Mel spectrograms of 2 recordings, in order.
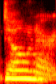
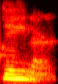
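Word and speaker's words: Doehnert: and Don on stage yeah it looks like donut it looks like do Don o e h n e r t yes yes but it's pronounced derer derer okay wow she's pretty awesome but I've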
